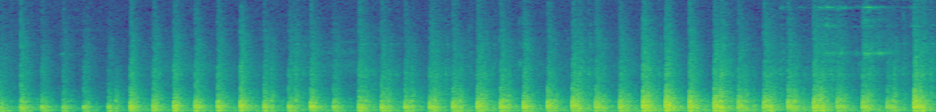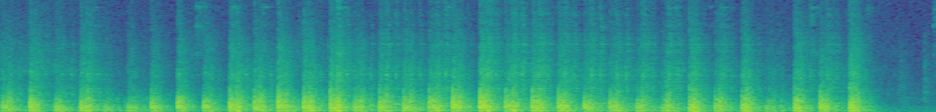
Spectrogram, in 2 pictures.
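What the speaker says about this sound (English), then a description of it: "That's why knocking works." Rapid, steady knocking on a freshly poured plaster plate mold to shake air bubbles up to the surface, a continuous close tapping rhythm that runs without pause for about fourteen seconds, then stops.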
